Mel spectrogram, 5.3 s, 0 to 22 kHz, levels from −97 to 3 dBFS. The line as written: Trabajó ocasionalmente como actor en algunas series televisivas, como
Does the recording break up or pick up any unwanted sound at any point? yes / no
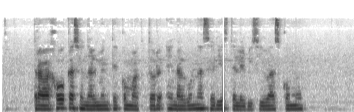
yes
